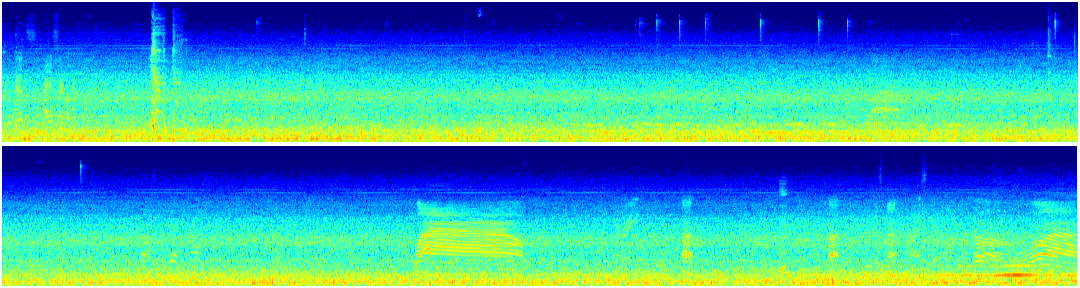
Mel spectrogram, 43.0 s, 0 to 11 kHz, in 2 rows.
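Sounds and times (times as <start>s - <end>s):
low rumble with hiss: 0.0s - 43.0s.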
